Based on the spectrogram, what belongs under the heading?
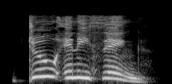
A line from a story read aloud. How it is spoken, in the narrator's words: yelled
